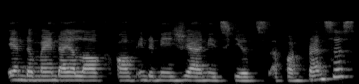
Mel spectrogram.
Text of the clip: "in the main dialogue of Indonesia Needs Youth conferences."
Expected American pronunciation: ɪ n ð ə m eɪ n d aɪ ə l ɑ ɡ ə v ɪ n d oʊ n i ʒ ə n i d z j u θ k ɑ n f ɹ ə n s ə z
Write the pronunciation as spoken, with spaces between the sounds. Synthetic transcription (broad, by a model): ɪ n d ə m eɪ n d aɪ ə l ɑ ɡ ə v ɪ n d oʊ n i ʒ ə n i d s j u s k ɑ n f ɹ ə n s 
